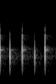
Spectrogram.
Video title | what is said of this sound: Canning 101 - What every new Canner needs to know - How to Home Can Gardening & Canning in the City | that means the jar is not sealed if you hear that ping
